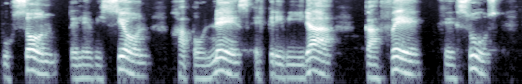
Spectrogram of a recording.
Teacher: las agudas, bien, que son aquellas que suenan fuerte en la última posición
